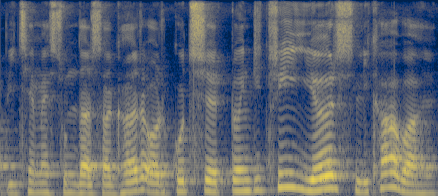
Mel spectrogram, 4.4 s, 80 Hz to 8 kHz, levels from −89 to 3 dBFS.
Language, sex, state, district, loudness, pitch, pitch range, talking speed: Hindi, male, Nagaland, Kohima, -15 LUFS, 150 Hz, 135-170 Hz, 175 wpm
